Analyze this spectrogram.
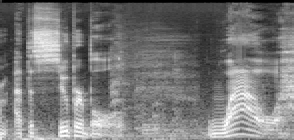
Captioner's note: colleague laughing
